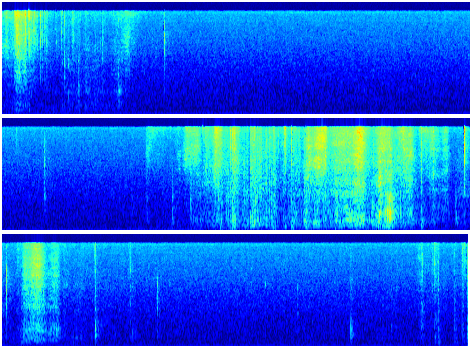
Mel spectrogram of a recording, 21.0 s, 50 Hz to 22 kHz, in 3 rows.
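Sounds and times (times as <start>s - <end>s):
packaging rustling and scraping: 0.0s - 2.0s, 9.6s - 15.0s.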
